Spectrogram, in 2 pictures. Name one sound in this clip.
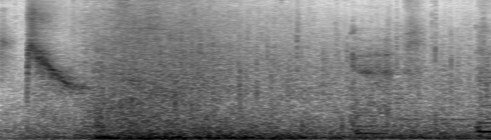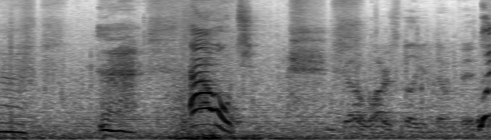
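Fire roars with a deep rumble.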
